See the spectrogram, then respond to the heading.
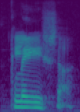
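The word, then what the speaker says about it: क्लेश: Kalesa Bikar. Kalesa, in Sanskrit we would pronounce it as klesha.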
